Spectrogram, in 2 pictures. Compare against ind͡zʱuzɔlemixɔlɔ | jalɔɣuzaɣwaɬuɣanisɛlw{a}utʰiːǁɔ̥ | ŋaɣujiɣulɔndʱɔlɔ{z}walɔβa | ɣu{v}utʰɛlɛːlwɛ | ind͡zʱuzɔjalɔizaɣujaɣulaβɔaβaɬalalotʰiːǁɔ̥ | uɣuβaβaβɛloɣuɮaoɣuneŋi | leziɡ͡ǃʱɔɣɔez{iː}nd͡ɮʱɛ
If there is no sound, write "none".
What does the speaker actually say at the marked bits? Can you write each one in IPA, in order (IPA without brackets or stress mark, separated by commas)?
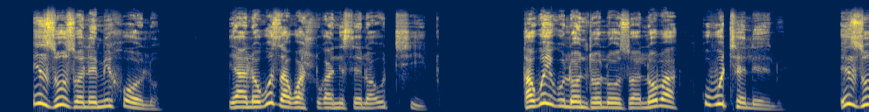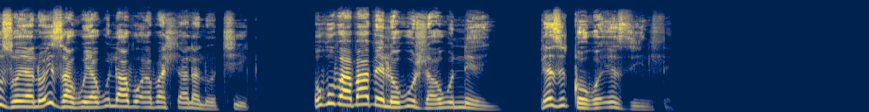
a, z, β, iː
